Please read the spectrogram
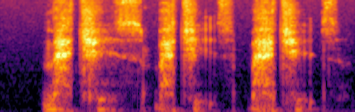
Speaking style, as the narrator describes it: madly to himself under his breath

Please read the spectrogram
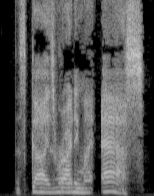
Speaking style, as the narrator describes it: Clown Mask muttered

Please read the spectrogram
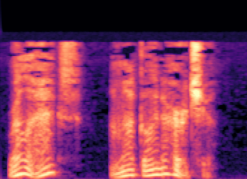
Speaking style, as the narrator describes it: I said, keeping my voice gentle

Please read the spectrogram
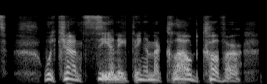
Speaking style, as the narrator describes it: Taren growls

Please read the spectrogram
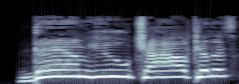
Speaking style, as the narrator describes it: she cried

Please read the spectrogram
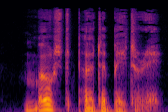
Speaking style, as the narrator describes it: I heard him murmur

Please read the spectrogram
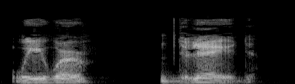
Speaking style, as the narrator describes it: Beric grunted

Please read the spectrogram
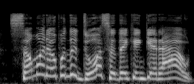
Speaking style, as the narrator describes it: yelled

